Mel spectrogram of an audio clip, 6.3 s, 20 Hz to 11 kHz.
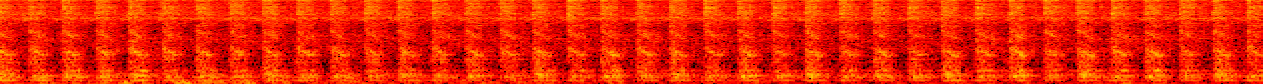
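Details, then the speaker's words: VW sandrail dune buggy, unused for 18 months: the engine cranks steadily with no firing because no fuel is pumping through. The owner cracks the fuel pump inlet and adds WD-40 before retrying. Cranks but won't start, no fuel delivery. "Turning over really well. Just check the fuel line, there's no fuel pumping through, so I'm just gonna crack the fuel pump inlet off, put some WD-40 in it, and we'll try it again."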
